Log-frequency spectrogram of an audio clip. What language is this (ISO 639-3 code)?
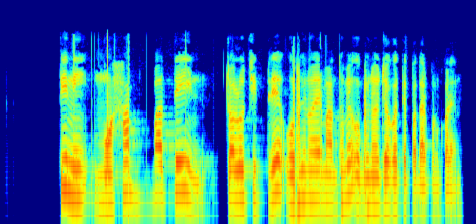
ben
